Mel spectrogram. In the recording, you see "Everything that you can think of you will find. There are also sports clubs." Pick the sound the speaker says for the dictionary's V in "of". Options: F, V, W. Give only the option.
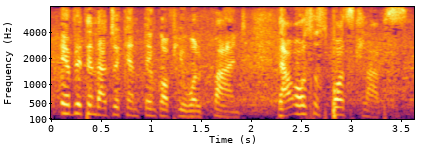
F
